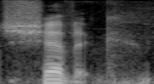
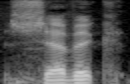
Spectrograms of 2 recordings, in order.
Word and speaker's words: Shevek: air talk were I the way I pronounce their names is like I always stressed the first syllable I try to make it sound like a medicine or something like that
